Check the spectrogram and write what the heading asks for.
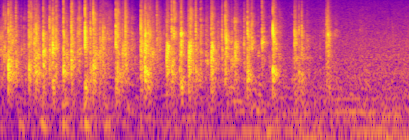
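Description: A small group clapping, a dense patter of claps that thins out and stops about three seconds in.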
